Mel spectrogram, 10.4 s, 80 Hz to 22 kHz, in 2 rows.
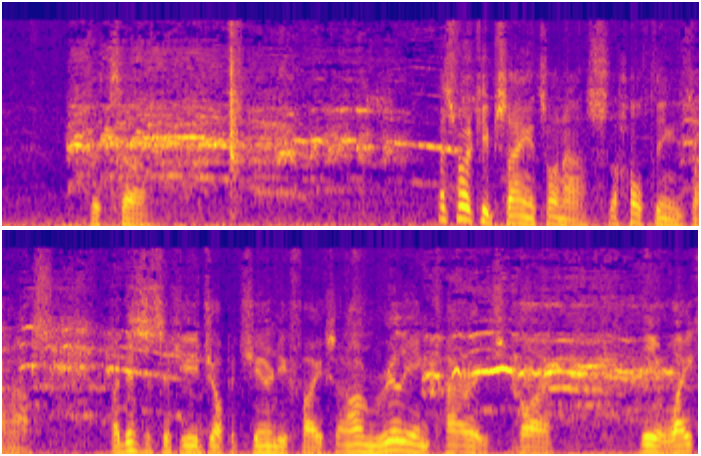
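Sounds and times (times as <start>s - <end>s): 
steady low outdoor rumble: 0.0s - 10.4s
rooster crowing: 0.5s - 3.6s, 5.1s - 6.8s, 8.3s - 10.4s
speech: 0.7s - 1.3s, 3.2s - 10.4s.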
